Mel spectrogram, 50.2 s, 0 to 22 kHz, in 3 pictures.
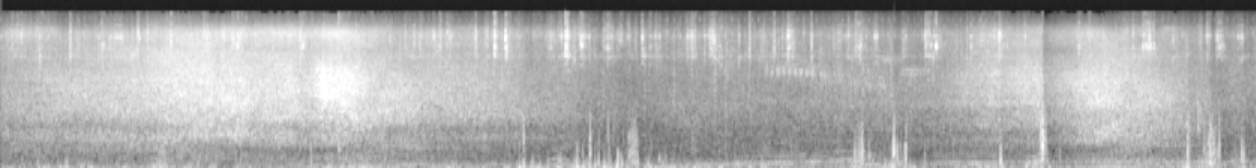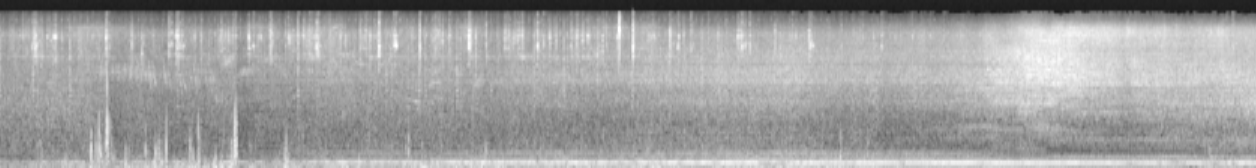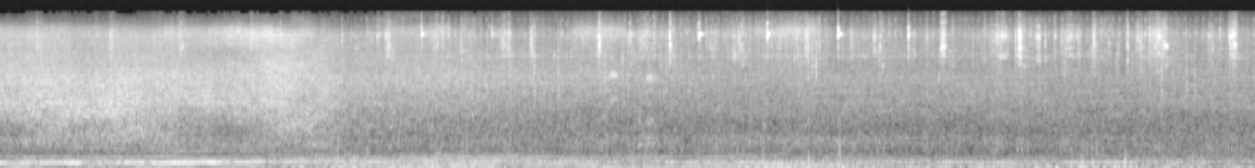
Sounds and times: Vehicle: 0:00.0 - 0:50.2.

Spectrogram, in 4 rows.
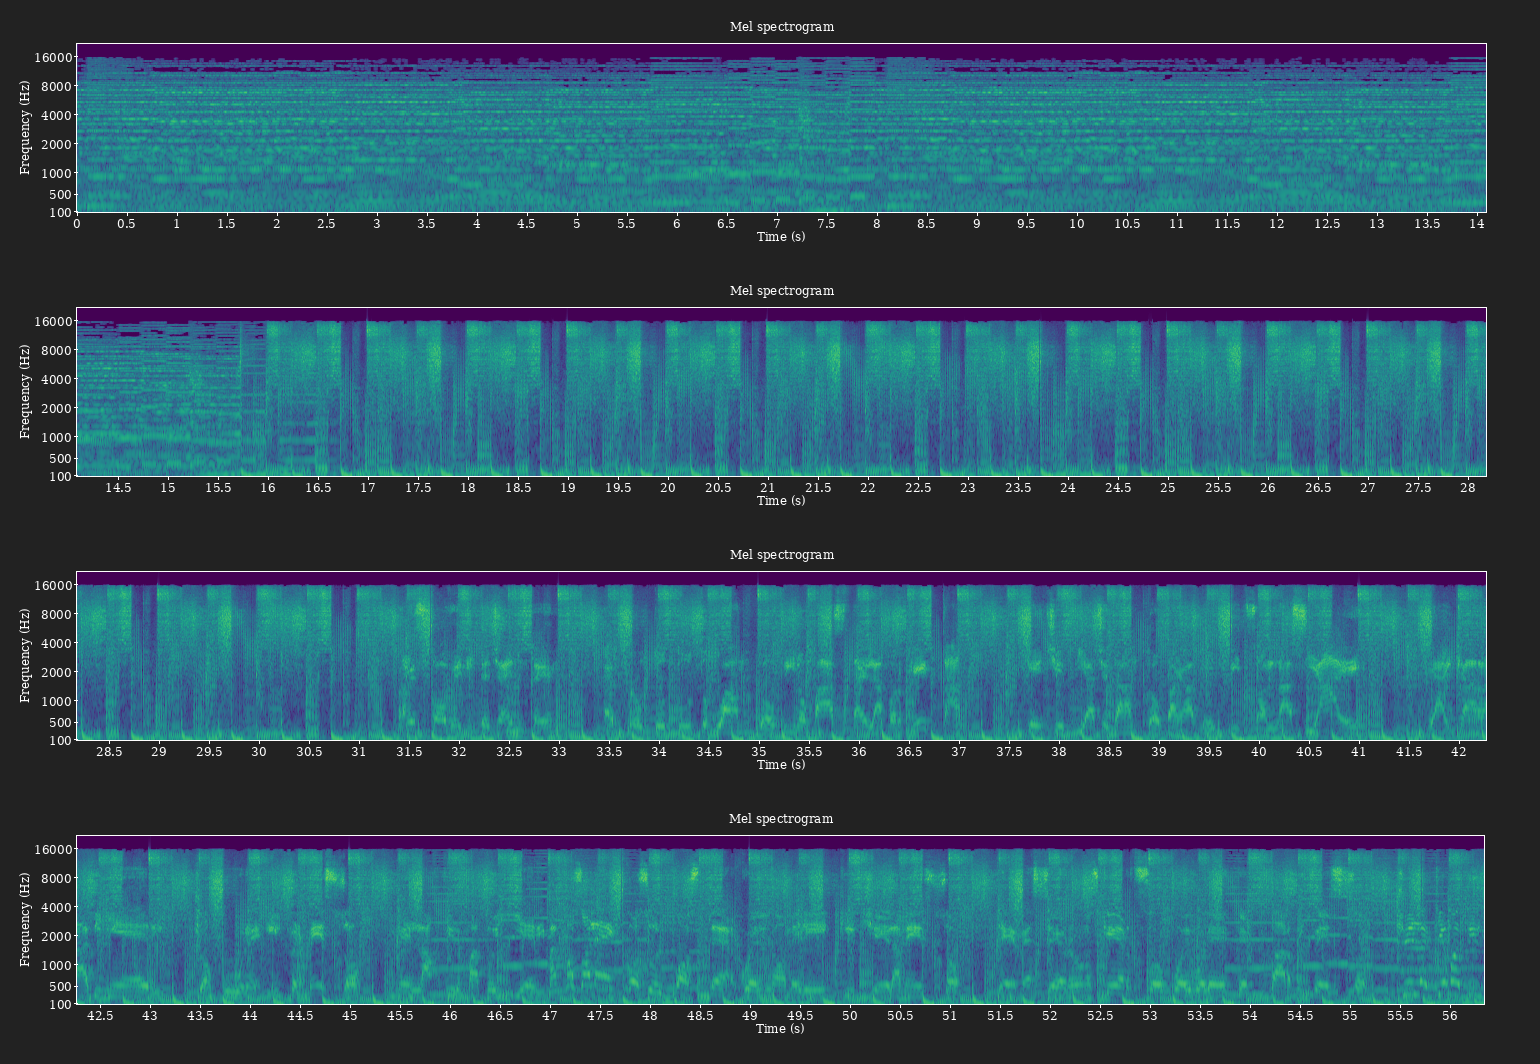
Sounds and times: Trance music: 0:00.0 - 0:56.3.

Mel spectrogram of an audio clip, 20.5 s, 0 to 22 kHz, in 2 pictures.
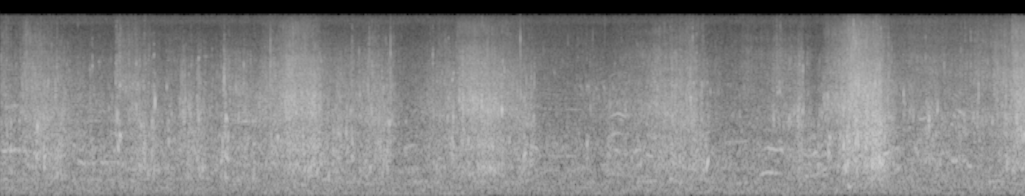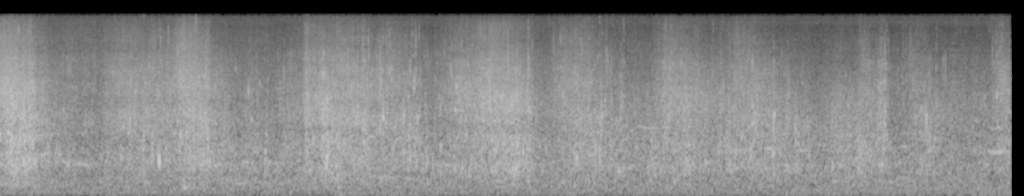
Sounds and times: Speech: 0:00.0 - 0:20.4.

